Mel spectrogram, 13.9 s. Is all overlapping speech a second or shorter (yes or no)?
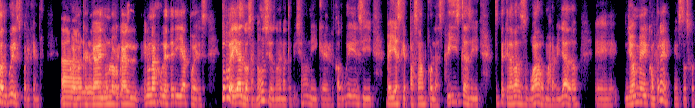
no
